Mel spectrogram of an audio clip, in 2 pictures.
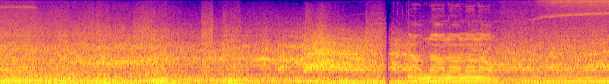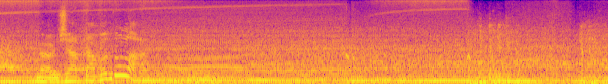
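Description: A race car engine roars and revs up and down through gear changes.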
